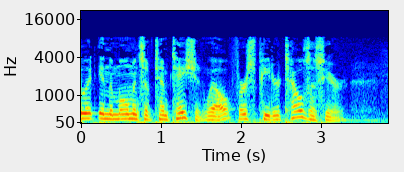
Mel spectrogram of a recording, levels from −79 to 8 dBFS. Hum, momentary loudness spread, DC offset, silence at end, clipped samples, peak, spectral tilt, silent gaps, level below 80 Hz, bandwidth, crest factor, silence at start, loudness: none; 7 LU; under 0.1%; 0.15 s; under 0.1%; -2 dBFS; -6 dB/octave; none; -34 dBFS; 8.8 kHz; 14 dB; 0 s; -16 LUFS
